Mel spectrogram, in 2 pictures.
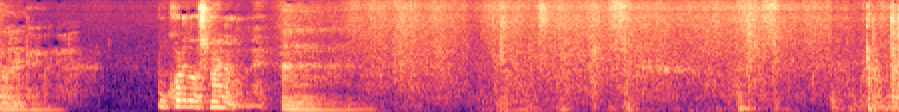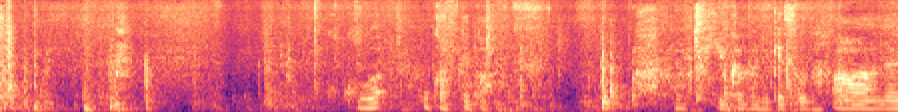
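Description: A young man speaks quietly and in wonder, close by.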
